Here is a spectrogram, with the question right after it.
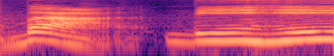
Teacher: Ain makhrajnya ada di tengah-tengah ya. Tengah-tengah tenggorokan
